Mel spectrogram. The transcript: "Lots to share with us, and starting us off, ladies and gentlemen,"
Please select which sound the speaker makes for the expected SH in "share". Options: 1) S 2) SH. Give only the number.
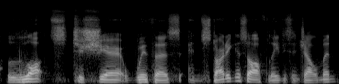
2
